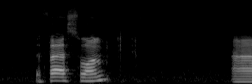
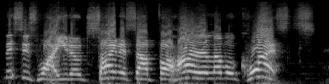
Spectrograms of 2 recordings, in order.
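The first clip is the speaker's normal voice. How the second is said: high, loud exasperated yell; angry elf; 13 semitones higher, 15 dB louder than usual. Acted. Elf scolding the goblin while fleeing, loud angry yell. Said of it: "He goes".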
